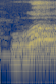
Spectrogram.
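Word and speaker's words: verb: अरे भैया वर्ब बोल रहा हूँ, वर्ब are silent British English में, ठीक ना, वर्ब नहीं वर्ब, जैसे फार्म नहीं फार्म ब्रिटिश इंग्लिश।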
